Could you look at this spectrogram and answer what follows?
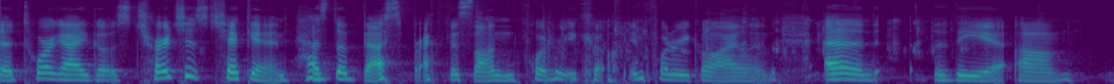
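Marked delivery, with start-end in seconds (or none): none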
